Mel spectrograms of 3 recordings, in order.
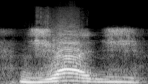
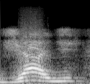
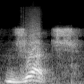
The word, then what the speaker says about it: judge: So, for example, many foreign speakers would pronounce the word judge as judge, turning that last sound into an unvoiced CH. Judge. And that is not right. The J sound in American English is always voiced.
